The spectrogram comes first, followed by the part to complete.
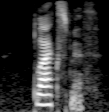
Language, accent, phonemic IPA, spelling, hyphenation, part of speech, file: English, US, /ˈblæk.smɪθ/, blacksmith, black‧smith, noun / verb, En-us-blacksmith.ogg
- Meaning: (noun) 1. A person who forges iron 2. A person who shoes horses 3. A blackish fish of the Pacific coast (Chromis punctipinnis); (verb) To work as a blacksmith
